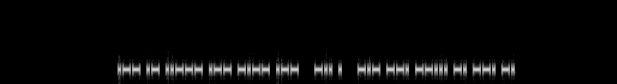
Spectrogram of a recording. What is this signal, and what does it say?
Morse code, heard as a keyed tone, about 49 wpm, 700 Hz. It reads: WA2WYW DE KG7NGN
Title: USA Callsign DE Callsign - 6 Characters - 50wpm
